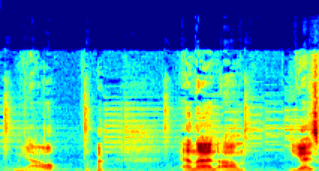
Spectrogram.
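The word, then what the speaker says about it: Myau: party member who is called meow and he's a catlike creature and his name is spelled m y Au U meow and then um you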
